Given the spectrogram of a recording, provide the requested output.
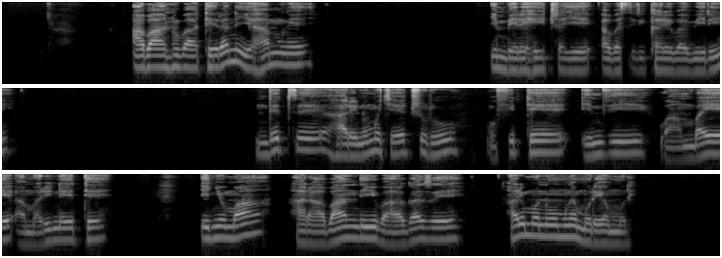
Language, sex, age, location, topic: Kinyarwanda, male, 25-35, Nyagatare, government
